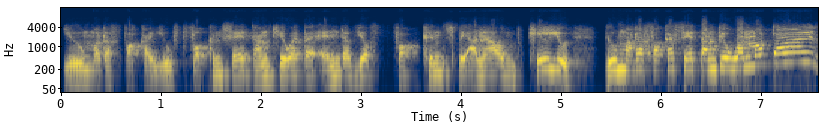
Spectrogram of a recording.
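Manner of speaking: imitated Indian tirade, rising steeply in pitch; Kumar. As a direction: build to a high, outraged mock threat. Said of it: "the man's like".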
